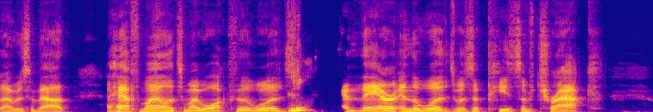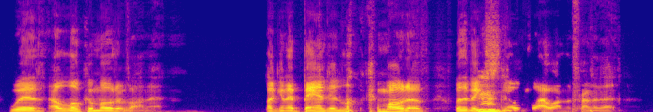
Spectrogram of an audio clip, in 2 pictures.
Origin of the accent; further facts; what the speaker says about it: Seaford, New York, United States; I'm from New York, Long Island.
